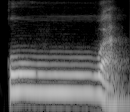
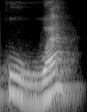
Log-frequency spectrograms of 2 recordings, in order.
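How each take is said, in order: First: Quwwa with a long held uww; held waw. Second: Said in the usual way. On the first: Shown as a demonstration. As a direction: hold the ww in quwwa before the a. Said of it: "Just holding it before you say". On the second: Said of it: "Instead of quwwa".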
